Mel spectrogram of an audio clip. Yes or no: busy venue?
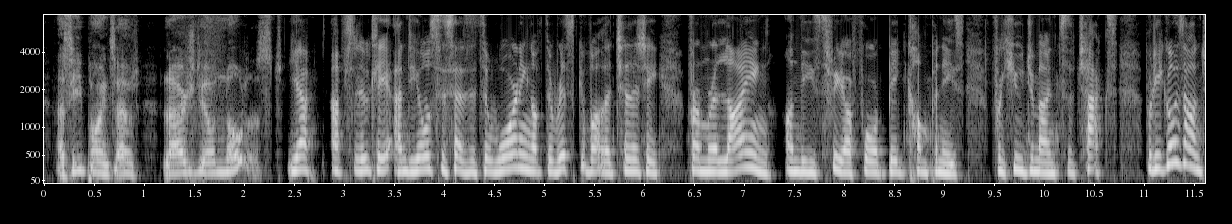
no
